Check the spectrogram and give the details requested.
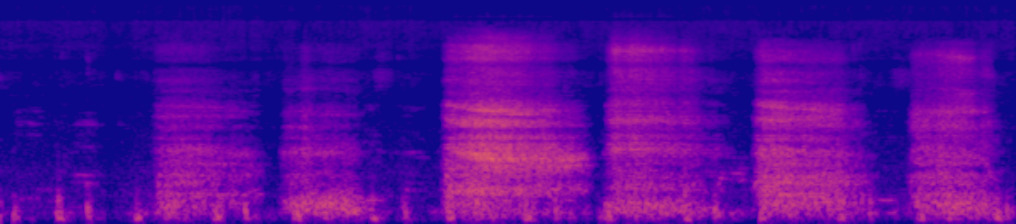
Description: In this video not only is my heartbeat fast and my breathing was hard but my stomach growled right in the middle of it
